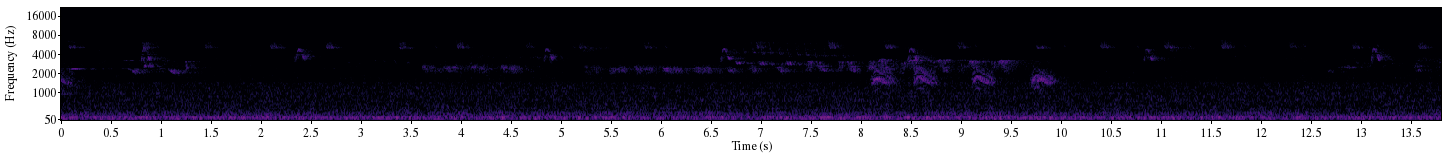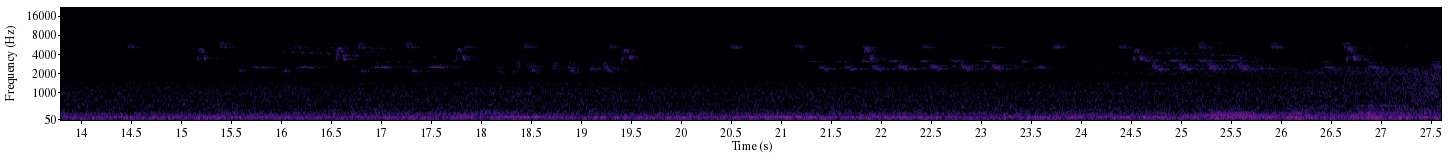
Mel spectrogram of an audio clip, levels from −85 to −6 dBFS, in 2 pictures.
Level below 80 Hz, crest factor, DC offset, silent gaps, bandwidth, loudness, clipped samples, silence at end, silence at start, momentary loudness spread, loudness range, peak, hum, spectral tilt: -74 dBFS; 18 dB; under 0.1%; none; 10 kHz; -62 LUFS; under 0.1%; 0 s; 0 s; 6 LU; 4 LU; -44 dBFS; none; -4.5 dB/octave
